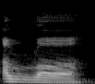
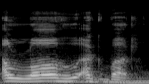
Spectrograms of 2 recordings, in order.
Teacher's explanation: যখন আমরা থেমে যাব তখন আর পেশে উচ্চারণটা হবে না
